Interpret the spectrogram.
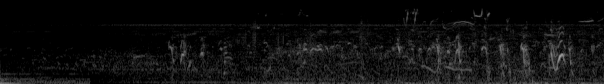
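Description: Background music fades out in the first second. After that, birds chirp and whistle with many short, high calls over a faint bush ambience.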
